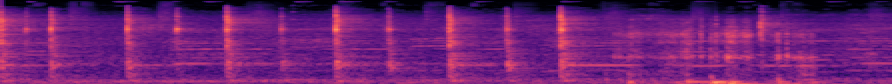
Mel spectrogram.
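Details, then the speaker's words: Integra brakes: irregular sharp light metallic clicks about once a second, rapid clicking during braking, from a loose pad shim rattling in the caliper after reassembly; braking unaffected, shim to be replaced. "so let me show you what that noise is doing how that shim is actually loose in there whatever that's called"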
